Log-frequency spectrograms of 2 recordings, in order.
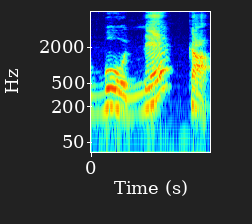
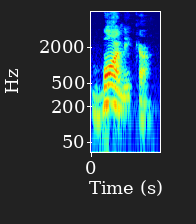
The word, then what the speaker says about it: boneca: ensino sempre meus alunos quando tornar claro vamos pôr a tônica cada hora de uma sílaba para ver a sílaba tônica eu falo boneca não eu não falo boneca se eu falasse a sílaba tônica seria um bom eu falo boneca boneca óleo mais forte é o né ou eu falo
